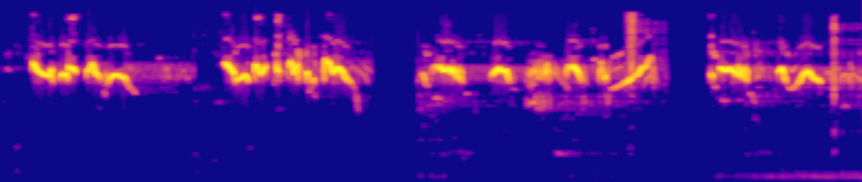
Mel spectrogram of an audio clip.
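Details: Singing lark delivering four short phrases of quick, twisting high whistles, each about a second long with brief pauses between; a faint low hum enters near the end.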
